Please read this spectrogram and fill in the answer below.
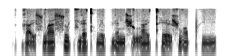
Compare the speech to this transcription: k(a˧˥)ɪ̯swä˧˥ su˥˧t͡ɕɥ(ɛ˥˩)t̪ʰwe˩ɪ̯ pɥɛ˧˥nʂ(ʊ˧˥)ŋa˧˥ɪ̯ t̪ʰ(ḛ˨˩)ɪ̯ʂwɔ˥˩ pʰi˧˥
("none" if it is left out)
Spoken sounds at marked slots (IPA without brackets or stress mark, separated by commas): a̰˨˩, ɛ˥˩, ʊ̰˨˩, ḛ˨˩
